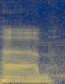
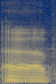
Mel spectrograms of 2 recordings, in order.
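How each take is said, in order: First: The word starts with an H sound. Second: The word starts without an H sound. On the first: "not herb" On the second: "Some cheeky Frenchman decided one day it was going to be herb"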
